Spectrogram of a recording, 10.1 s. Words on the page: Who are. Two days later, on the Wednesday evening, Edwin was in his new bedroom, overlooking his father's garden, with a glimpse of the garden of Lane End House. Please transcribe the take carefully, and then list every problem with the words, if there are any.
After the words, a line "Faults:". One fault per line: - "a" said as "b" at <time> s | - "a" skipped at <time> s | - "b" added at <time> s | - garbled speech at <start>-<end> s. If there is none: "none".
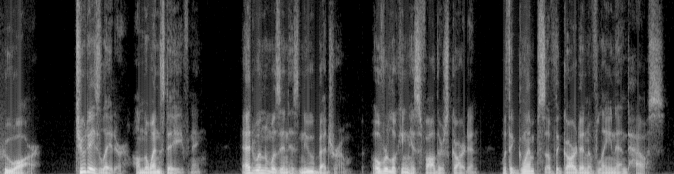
Who are. Two days later, on the Wednesday evening, Edwin was in his new bedroom, overlooking his father's garden, with a glimpse of the garden of Lane End House.
Faults:
none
